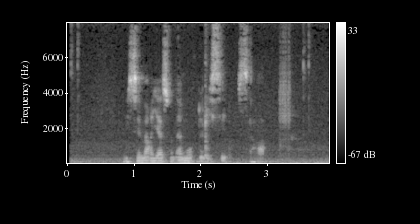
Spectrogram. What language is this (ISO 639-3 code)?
fra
